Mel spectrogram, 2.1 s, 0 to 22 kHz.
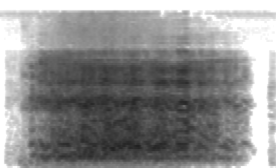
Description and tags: Laugh Track 4
Apparently I made this for my animation which supposedly a parody of sitcom shows...and since I find the laugh tracks in the internet a little too "cliche" (and I've used it a bunch of times in my videos already), I decided to make my own.
So, all I did was record my voice doing different kinds of laughing (mostly giggles or chuckles since I somehow can't force out a fake laughter by the time of recording) in my normal and falsetto voice for at least 1 minute. Then I edited it all out in Audacity. I also resampled older recordings of my fake laughters and pitched down the duplicated tracks so that it would sound "bigger".
Thanks :)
